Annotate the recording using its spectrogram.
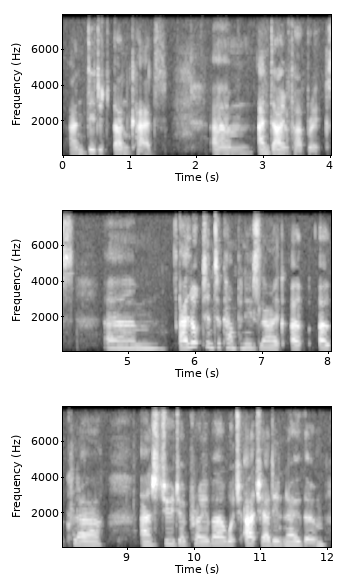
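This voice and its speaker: A woman presenting her design work, hesitant with many fillers and restarts, a bit out of breath. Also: medium pitch. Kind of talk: informal spoken presentation.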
